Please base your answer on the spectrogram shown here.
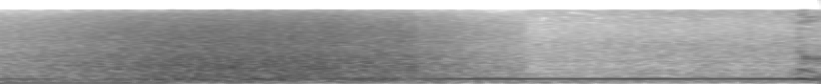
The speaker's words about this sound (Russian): «О, Боже! Она упала с обрыва в реку! Не бойся! Я не оставлю тебя в беде!»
